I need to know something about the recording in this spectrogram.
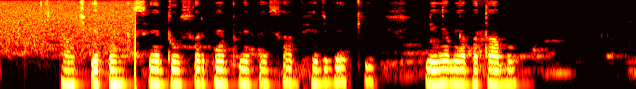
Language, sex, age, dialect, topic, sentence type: Maithili, male, 18-24, Angika, banking, question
